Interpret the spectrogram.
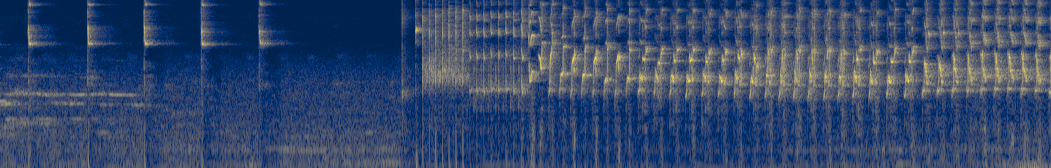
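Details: Lovebird kept for bird contests: a few sharp clicks at first, then a long, fast, shrill chattering song of rasping notes that continues without a break.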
